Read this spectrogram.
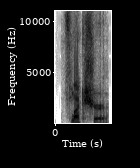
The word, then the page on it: flexure: American English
